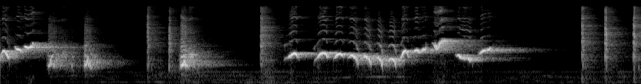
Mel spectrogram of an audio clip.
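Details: White-rumped shama singing at morning, used to make silent shamas join in: sharp clicks and short chirps separated by pauses, then a rich warbled whistle phrase climbing and falling, ending with more sharp clicks.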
